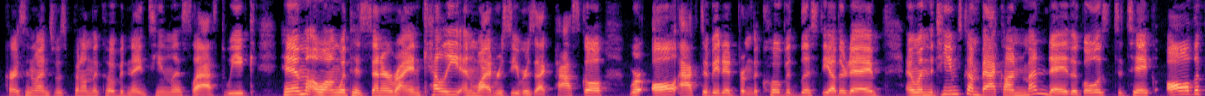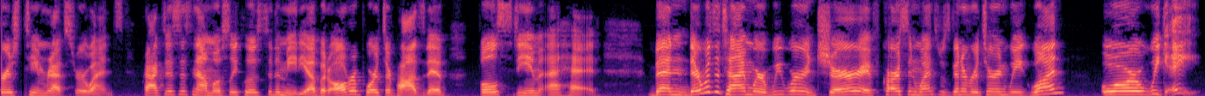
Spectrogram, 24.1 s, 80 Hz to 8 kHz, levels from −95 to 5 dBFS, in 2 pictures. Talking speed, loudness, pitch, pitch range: 220 wpm, -19 LUFS, 210 Hz, 185-245 Hz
